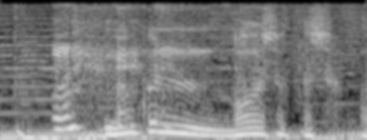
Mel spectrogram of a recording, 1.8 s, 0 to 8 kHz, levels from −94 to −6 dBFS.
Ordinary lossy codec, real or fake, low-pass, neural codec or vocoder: none; real; 7.2 kHz; none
